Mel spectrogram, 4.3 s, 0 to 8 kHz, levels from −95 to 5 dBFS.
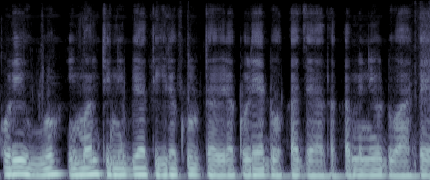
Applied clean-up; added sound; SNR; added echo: neural separator model SepFormer DNS4.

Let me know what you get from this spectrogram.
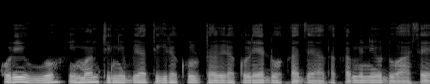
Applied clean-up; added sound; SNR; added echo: none; none; none; none.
